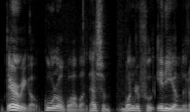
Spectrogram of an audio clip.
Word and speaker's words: 孤陋寡闻: 孤陋寡闻. There we go. 孤陋寡闻.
